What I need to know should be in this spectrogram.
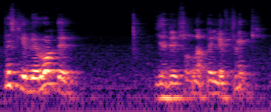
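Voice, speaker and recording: A man speaks with insistent, animated energy, often repeating and restarting words as he presses his point. His voice sits a little high and sounds distant from the microphone. The room echoes, and there is faint noise. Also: brisk. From Democratic Republic of the Congo. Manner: emphatic, animated, with frequent restarts and stammers. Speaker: political guest. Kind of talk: political interview.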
